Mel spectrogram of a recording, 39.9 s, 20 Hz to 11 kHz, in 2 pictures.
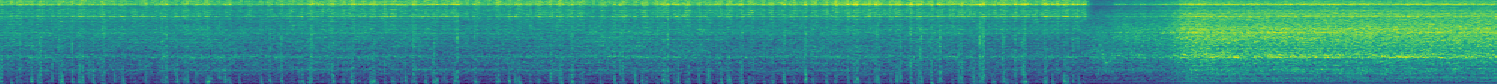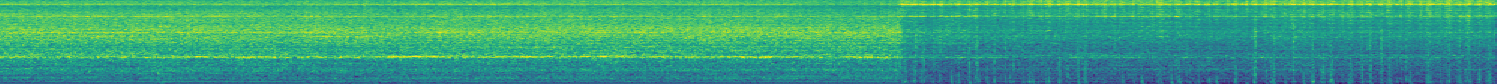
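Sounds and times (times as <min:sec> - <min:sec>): machine whine: 0:00.0 - 0:39.9
sawmill machinery running: 0:00.0 - 0:39.9.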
